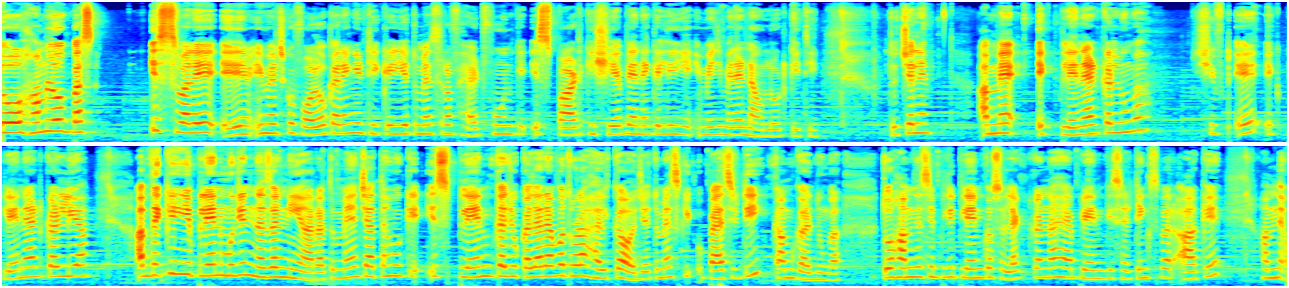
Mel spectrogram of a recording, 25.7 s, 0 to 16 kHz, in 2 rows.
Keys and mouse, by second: 0.4 middle drag, 3.7-4.1 middle drag, 7.2 click, 8.3 shift+middle click, 9.5-10.1 shift+middle drag, 10.3 shift+a, 14.7 g, 16.2 click, 19.9 click, 22.1 click, 23.6 click.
